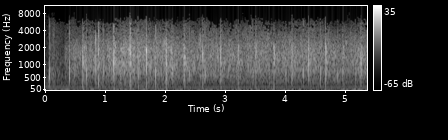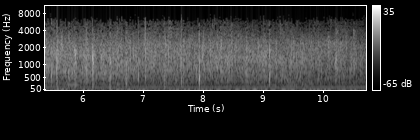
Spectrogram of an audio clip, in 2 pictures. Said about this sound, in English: Could I have the committee members please stand so we could give them a round of applause?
